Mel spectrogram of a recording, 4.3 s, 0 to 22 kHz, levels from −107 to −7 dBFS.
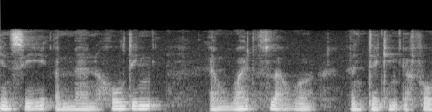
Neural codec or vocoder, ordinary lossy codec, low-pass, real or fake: none; none; 7.2 kHz; real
